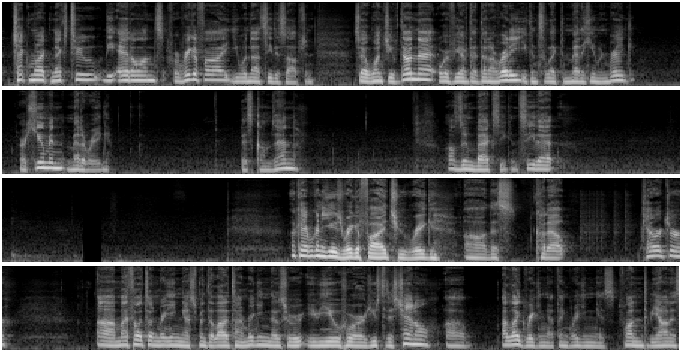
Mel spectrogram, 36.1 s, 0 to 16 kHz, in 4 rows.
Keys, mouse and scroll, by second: 10.8 click, 11.0 click, 14.7-15.3 scroll down 3, 19.3 Insert.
